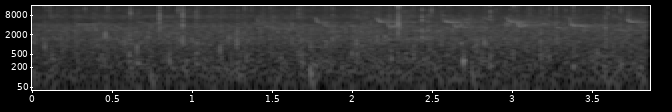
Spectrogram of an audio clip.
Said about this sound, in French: Une pluie fine.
